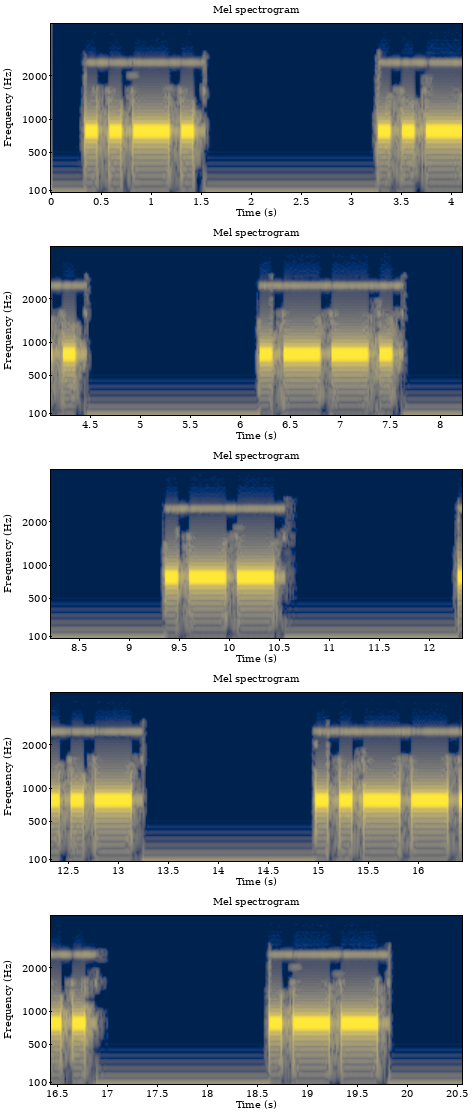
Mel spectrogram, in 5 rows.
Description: Morse code, heard as a keyed tone, about 10 wpm, 800 Hz. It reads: F F P W U ? W
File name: ct2idw / exerc9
